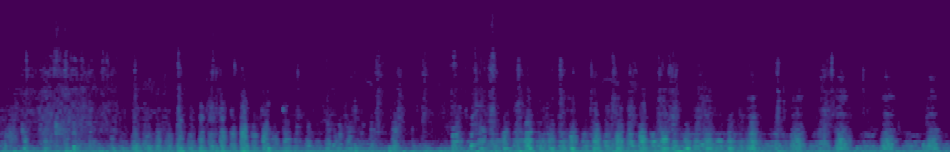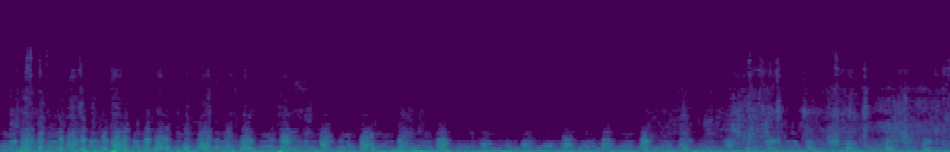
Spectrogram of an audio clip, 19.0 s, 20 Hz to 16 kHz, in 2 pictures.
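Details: Steady panting from Golden Retriever Bis, four years old and new to the household since 21 September 2021, recorded the day after first meeting her mother Ibuki and Kohaku; quick rhythmic breaths continue unbroken for the full length, with a few faint knocks.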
